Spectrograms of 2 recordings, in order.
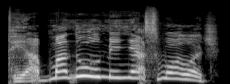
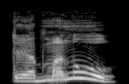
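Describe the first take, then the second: First: Very high, loud screeched accusation; furious shriek. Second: Slow, drawn-out accusation, raised and voiced; doomed. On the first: Foka rushing at the swindler, furious shriek. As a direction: screech it at the man who cheated you. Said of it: "завизжал Фока". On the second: Foka on the ground facing his cheater, doomed. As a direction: drag out the accusation as a doomed man. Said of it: "обречённо прошептал Фока". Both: A narrator's reading.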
